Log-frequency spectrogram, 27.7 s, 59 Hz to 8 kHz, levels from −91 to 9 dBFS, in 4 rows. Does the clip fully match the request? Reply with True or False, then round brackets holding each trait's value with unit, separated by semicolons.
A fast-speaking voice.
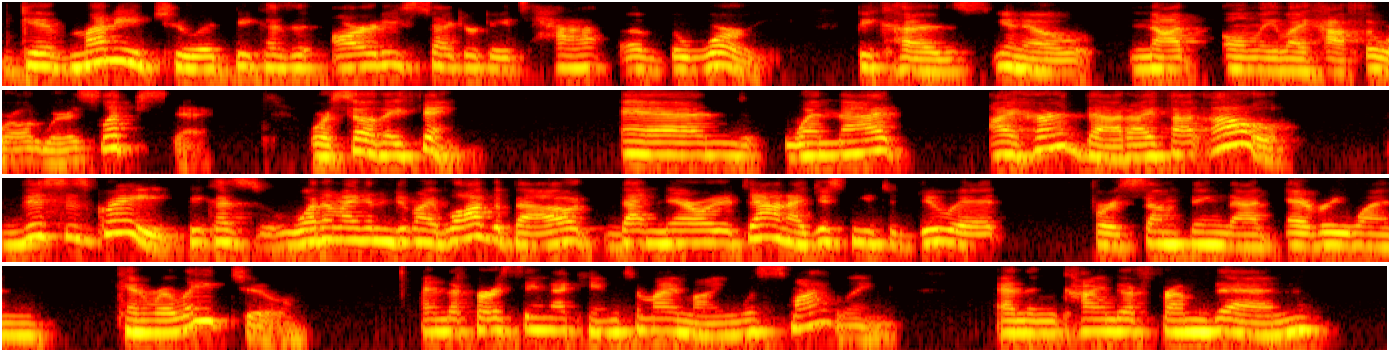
False (180 wpm)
